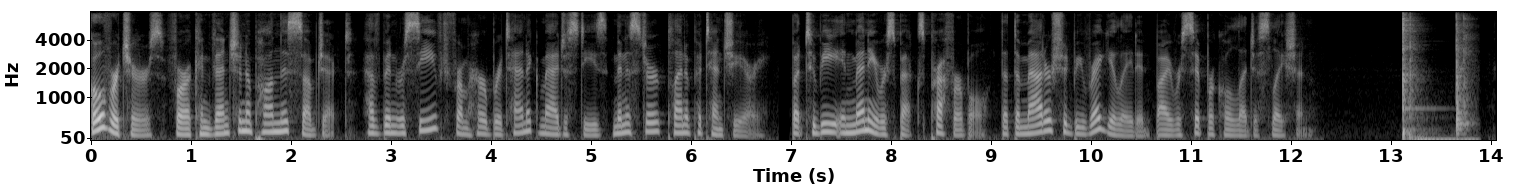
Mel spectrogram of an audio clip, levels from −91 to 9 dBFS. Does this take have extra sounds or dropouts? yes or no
yes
